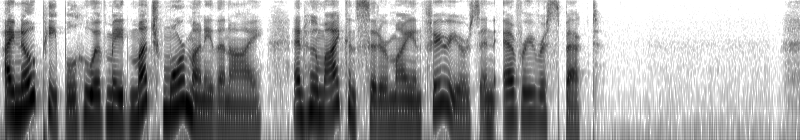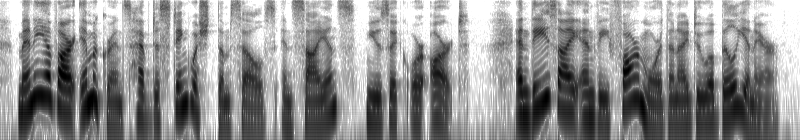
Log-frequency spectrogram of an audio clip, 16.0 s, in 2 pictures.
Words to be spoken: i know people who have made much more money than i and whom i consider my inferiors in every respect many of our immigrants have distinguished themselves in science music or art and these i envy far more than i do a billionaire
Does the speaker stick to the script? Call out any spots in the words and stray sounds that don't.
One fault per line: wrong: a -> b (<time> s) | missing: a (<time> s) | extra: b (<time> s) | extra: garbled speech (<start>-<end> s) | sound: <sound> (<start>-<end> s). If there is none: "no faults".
no faults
